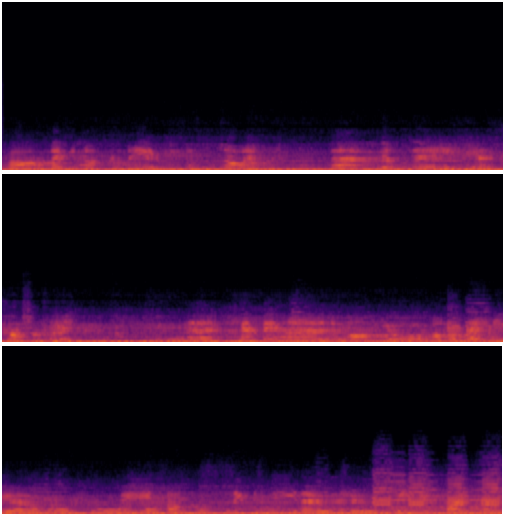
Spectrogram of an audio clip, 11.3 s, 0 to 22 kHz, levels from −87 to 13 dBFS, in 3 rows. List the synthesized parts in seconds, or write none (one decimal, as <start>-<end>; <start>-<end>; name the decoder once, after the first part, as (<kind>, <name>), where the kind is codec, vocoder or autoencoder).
1.1-5.4 (codec, SNAC)

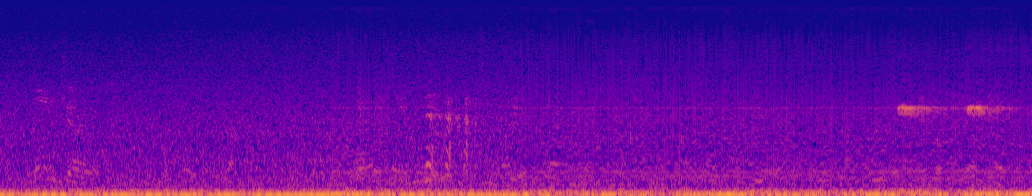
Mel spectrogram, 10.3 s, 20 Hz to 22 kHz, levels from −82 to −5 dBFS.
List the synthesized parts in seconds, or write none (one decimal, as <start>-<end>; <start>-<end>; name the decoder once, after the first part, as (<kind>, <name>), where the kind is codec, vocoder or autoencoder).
3.3-3.9 (vocoder, BigVGAN v2); 5.2-10.3

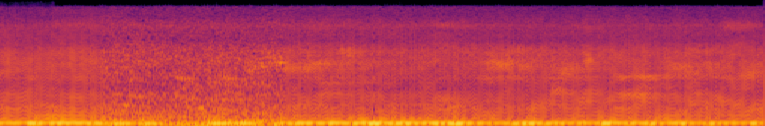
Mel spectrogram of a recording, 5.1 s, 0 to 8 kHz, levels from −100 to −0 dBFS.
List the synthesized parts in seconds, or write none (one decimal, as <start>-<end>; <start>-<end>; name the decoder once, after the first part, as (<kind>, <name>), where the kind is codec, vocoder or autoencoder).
0.0-0.7 (vocoder, Vocos); 1.9-5.1

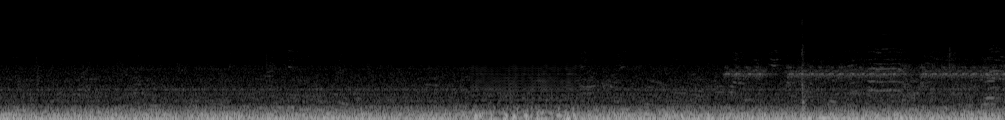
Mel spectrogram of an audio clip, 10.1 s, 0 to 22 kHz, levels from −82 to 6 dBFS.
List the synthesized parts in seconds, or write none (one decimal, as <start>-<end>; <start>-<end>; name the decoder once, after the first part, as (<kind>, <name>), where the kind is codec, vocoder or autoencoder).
4.7-5.8 (vocoder, Vocos)

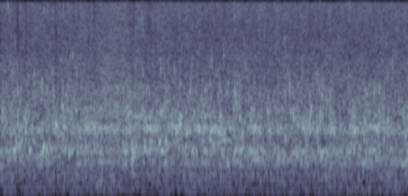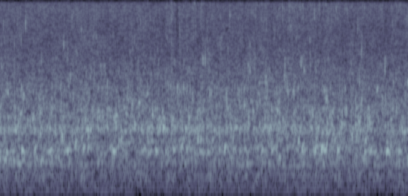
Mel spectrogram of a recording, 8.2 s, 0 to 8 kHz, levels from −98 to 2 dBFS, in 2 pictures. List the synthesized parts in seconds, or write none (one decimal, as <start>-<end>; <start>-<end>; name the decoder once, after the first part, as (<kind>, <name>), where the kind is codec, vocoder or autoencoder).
0.8-1.4 (codec, SNAC)

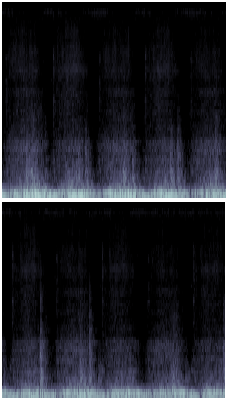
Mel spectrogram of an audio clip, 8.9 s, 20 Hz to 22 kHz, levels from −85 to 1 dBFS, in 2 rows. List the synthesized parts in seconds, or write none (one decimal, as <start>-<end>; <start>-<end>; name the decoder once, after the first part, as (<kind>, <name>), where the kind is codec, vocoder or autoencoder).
0.4-5.0 (vocoder, BigVGAN v2)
